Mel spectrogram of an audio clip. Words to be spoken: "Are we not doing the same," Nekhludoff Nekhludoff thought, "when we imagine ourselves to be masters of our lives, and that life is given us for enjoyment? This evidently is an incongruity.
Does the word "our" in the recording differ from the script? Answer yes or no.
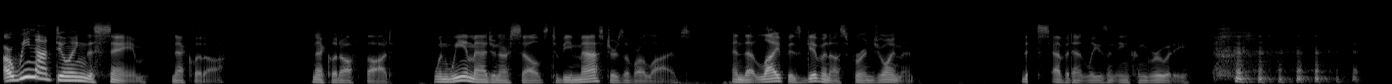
no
